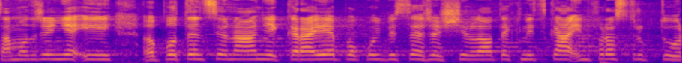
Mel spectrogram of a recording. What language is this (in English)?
Czech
